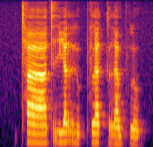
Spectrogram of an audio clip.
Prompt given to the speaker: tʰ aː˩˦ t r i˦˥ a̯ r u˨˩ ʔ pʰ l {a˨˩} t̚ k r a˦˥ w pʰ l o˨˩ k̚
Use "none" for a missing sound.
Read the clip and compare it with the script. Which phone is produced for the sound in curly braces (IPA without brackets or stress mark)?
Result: a˥˩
